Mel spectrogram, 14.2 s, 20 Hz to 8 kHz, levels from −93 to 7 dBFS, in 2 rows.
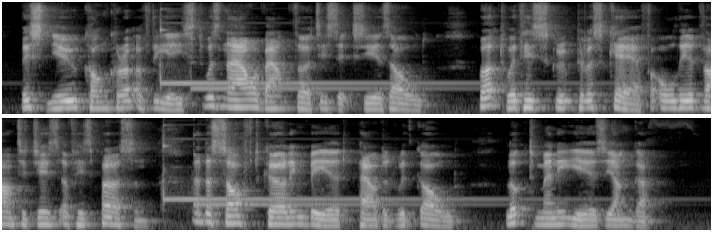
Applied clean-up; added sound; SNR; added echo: none; Doorbell; 15 dB; reverberation time 0.4 s.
